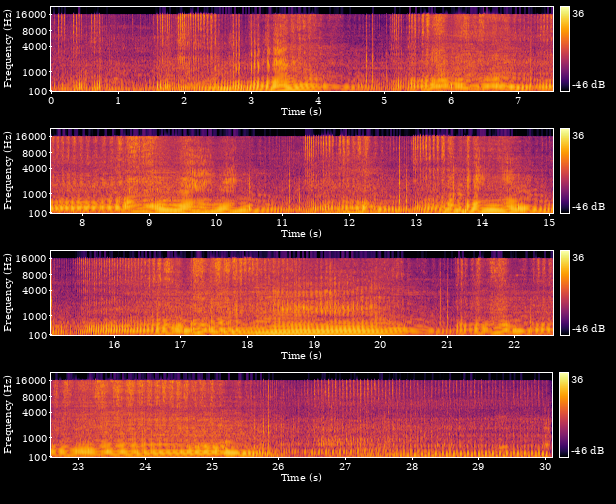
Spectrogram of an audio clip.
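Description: Engines of Honda ATC three-wheelers revving up and easing off again and again, about eight rises in pitch, as they ride on snow. Near the end they settle to a lower, steadier run.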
